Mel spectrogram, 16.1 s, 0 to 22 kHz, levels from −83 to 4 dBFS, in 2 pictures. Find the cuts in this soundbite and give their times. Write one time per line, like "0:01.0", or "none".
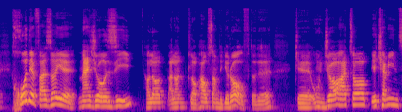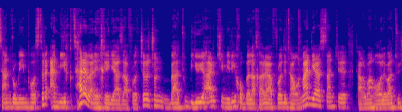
0:15.1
